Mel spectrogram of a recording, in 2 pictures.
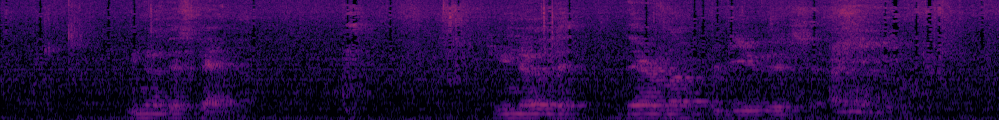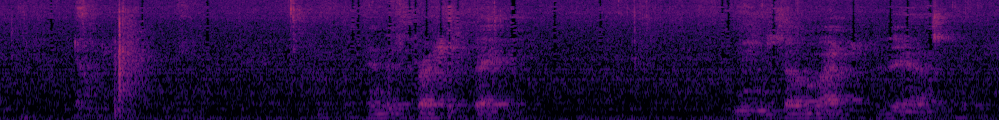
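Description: An elderly man prays aloud in a calm, low voice, in a room with a slight echo.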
